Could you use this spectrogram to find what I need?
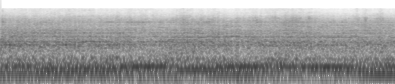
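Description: Steel wheels clatter and squeal over the rails.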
